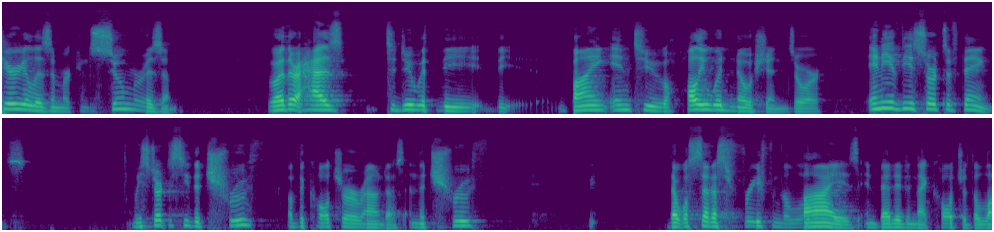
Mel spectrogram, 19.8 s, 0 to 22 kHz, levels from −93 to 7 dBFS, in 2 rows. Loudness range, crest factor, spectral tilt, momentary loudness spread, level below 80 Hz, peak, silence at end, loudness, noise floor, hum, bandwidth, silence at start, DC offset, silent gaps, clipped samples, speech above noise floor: 7 LU; 24 dB; -5.5 dB/octave; 17 LU; -66 dBFS; -8 dBFS; 0 s; -30 LUFS; -89 dBFS; none; 11 kHz; 0 s; under 0.1%; none; under 0.1%; 60 dB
